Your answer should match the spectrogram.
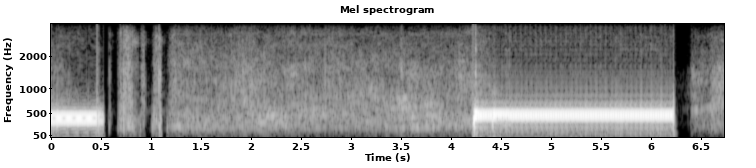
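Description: Telephone line tones during a call transfer: a short steady tone at the start, a few clicks over a faint line hiss, then a long steady tone of about two seconds that cuts off abruptly.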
